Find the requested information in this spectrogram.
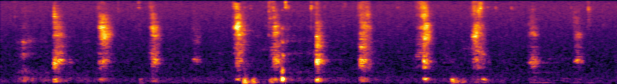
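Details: Pet dog making weird sounds indoors: soft, spaced breathy huffs and snorts, roughly one every half second, with occasional low whimpering tones near the end.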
